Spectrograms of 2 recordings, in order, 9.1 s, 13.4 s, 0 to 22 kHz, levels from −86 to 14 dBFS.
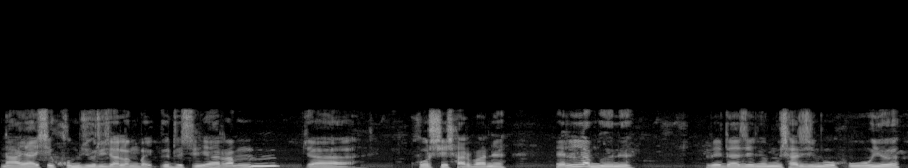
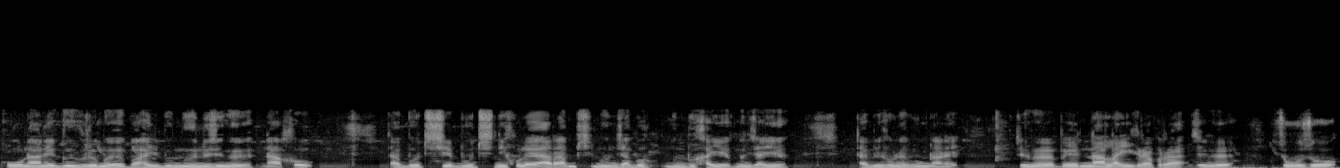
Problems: constant background noise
